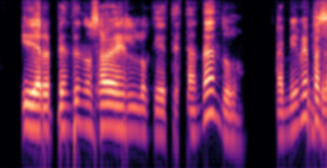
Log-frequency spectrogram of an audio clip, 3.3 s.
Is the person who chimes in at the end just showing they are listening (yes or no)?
yes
